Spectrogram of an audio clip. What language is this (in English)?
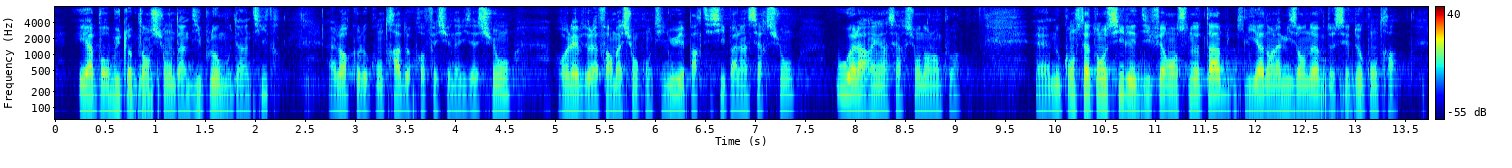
French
